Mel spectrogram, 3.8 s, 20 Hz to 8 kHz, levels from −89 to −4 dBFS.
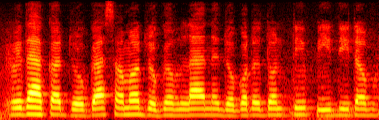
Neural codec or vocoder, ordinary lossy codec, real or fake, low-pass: codec, 16 kHz, 0.5 kbps, X-Codec, WavLM features, trained on Multilingual LibriSpeech; none; fake; none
